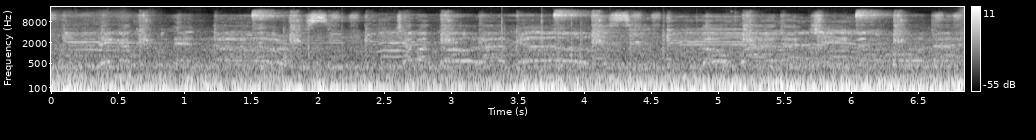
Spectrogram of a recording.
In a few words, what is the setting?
car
